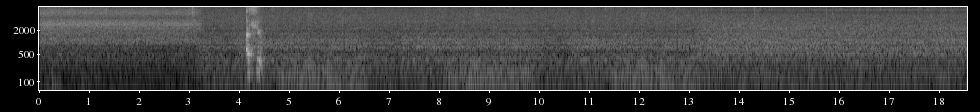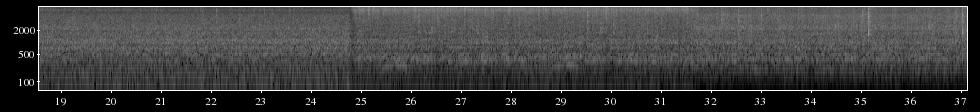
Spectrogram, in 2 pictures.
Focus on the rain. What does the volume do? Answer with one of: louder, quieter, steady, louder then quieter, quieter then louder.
steady.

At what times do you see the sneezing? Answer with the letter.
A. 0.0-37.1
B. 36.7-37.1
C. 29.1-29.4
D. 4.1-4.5
D.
